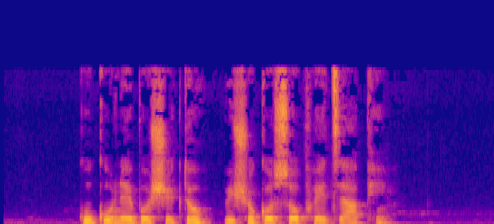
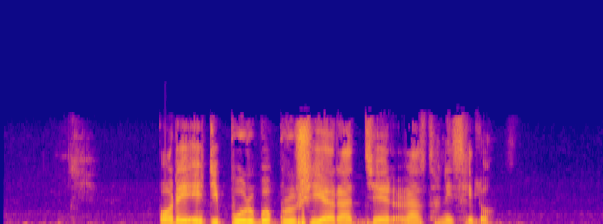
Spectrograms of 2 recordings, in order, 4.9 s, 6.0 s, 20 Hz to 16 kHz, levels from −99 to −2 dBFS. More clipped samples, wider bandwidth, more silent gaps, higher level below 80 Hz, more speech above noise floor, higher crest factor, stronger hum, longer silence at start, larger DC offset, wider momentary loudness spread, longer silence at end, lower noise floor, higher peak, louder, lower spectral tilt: neither; first, 11.5 kHz vs 8 kHz; neither; second, -60 dBFS vs -48 dBFS; second, 45 dB vs 49 dB; about the same, 18 dB vs 18 dB; neither; second, 0.8 s vs 1.6 s; neither; about the same, 10 LU vs 10 LU; second, 0.95 s vs 1.1 s; about the same, -67 dBFS vs -66 dBFS; second, -8 dBFS vs 0 dBFS; second, -23 LUFS vs -18 LUFS; about the same, -3.5 dB/octave vs -4.5 dB/octave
